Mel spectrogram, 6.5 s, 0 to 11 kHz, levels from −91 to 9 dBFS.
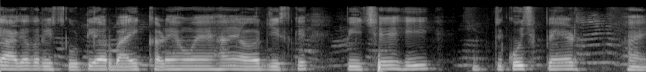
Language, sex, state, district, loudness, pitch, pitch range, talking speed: Hindi, male, Chhattisgarh, Korba, -22 LUFS, 145 Hz, 140-160 Hz, 140 wpm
